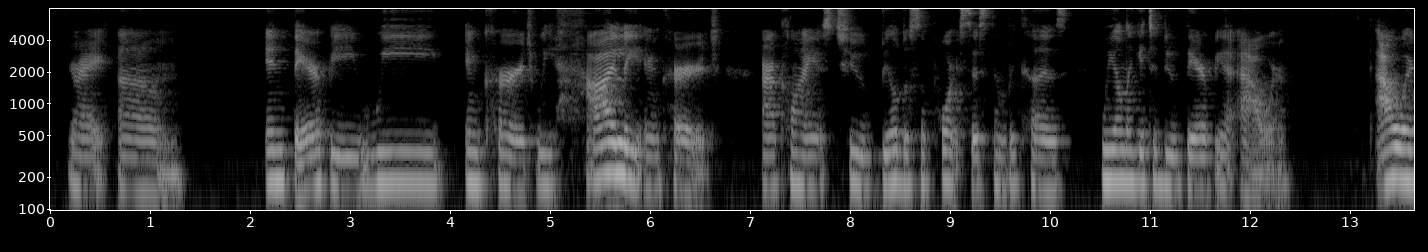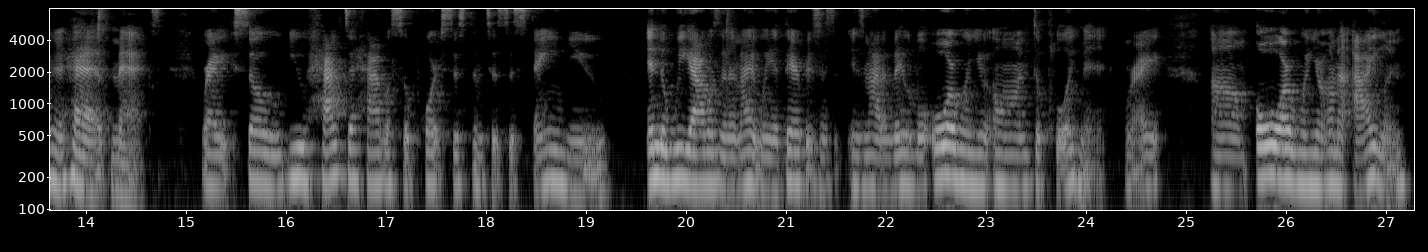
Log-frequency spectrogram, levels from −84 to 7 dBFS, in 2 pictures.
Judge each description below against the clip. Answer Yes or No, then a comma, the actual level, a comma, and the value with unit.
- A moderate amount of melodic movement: No, narrow, 2.3 semitones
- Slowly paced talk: No, average, 150 wpm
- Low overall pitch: No, medium, 170 Hz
